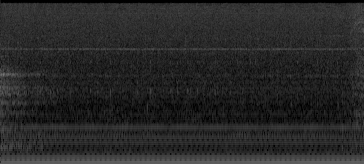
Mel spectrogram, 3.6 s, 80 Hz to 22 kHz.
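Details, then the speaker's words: Williams Flash pinball machine sound amplifier with the center-tap ground wire put back in: a steady low 60-cycle electrical hum with even overtones. Mains hum from the faulty amplifier ground. "if I throw this back in this ground wire can you hear that I know I can and it's"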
